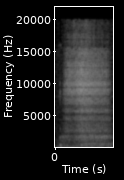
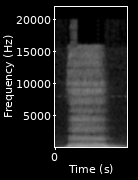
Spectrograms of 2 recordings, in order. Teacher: First, the voiceless labiodental fricative f, and then the voiced labiodental fricative v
